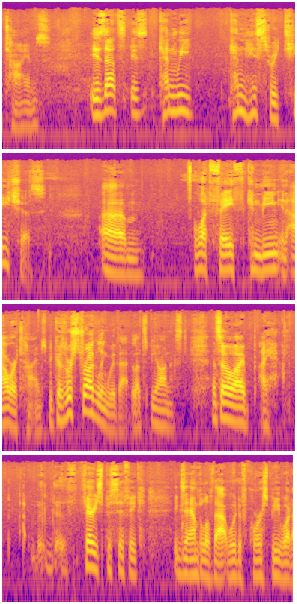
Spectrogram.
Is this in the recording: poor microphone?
no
